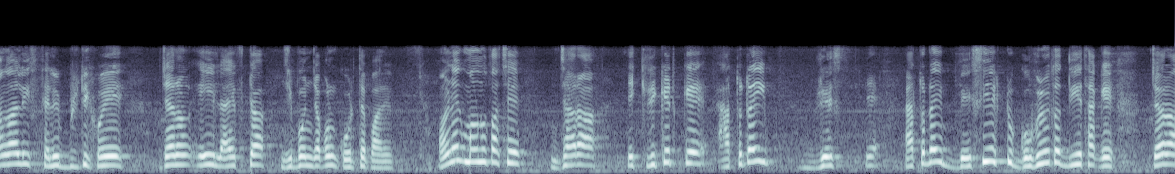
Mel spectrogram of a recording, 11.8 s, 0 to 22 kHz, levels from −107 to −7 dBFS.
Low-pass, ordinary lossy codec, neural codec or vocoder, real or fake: 7.2 kHz; none; none; real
